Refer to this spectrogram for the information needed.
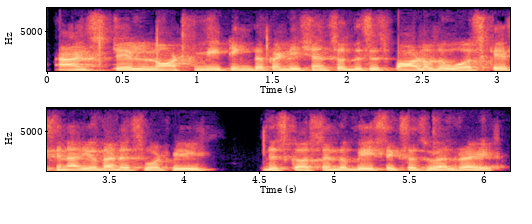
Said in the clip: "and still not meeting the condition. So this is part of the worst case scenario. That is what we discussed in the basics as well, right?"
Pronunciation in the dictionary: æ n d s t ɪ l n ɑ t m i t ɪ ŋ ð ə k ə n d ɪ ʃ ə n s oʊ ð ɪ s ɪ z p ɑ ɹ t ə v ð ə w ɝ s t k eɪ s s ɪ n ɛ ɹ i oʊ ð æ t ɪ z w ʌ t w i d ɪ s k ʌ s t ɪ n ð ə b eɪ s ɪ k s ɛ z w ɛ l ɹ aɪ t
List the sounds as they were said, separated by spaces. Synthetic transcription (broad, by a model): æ n d s t ɪ l n ɑ t m i t ɪ ŋ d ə k ə n d ɪ ʃ ə n s oʊ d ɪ s ɪ z p ɑ ɹ t ə v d ə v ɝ s t k eɪ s s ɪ n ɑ ɹ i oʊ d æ t ɪ z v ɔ t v i d ɪ s k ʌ s ɪ n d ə b eɪ s ɪ k s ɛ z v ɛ l ɹ aɪ t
